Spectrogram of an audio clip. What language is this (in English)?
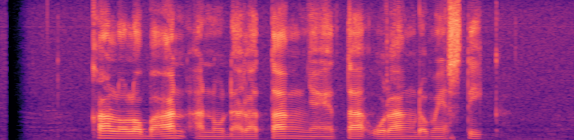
Sundanese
